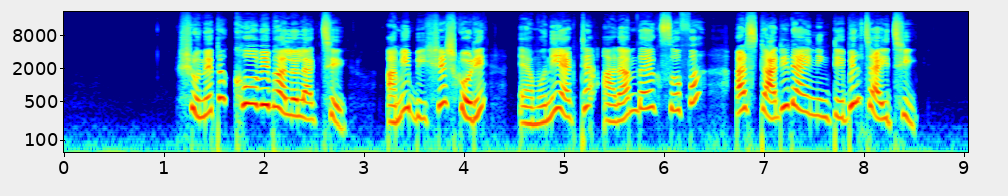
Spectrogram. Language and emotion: Bengali, happy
